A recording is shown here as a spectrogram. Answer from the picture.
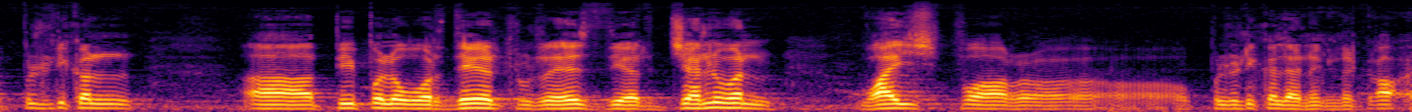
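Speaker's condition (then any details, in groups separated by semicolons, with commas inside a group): No condition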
